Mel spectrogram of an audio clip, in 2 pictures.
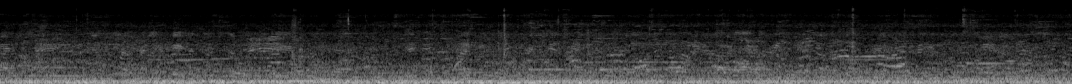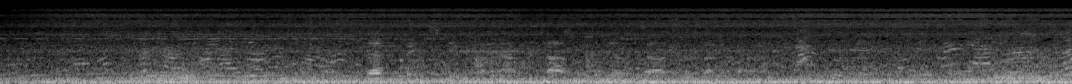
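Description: Crowd chatter with a steady low engine hum underneath, the whole getting somewhat louder about halfway through.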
